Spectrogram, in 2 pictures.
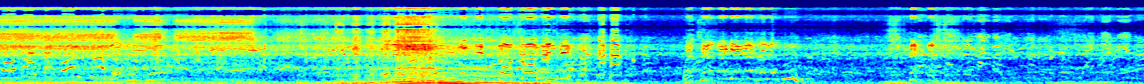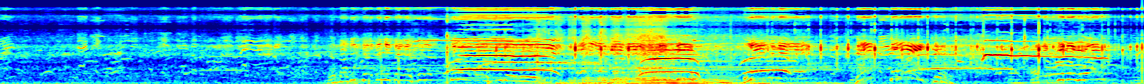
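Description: Truck engines roar and rev loudly.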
